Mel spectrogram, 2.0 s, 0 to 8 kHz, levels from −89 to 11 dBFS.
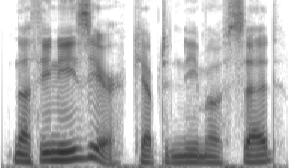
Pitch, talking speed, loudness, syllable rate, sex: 125 Hz, 150 wpm, -17 LUFS, 5.4 syllables/s, male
